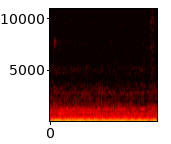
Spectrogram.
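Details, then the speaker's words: 1999 Dodge Ram quad cab, cold start after fuel treatment before winter storage, reconnected battery, half tank of gas: deep smooth steady rumble, no knocks or misses, a little steam from exhaust; normal idle. "stuff sounds pretty good [Music] oh yeah a little bit of steam coming out of the exhaust [Music] yeah yeah it's chooching a little bit"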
